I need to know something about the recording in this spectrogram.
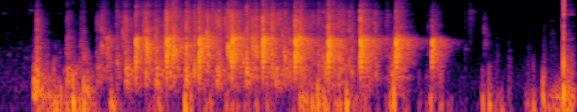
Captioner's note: applause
